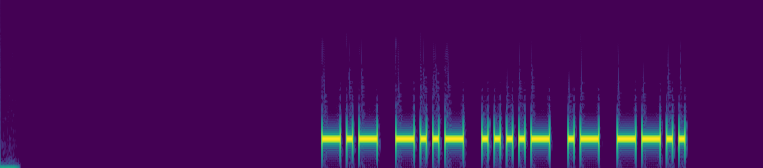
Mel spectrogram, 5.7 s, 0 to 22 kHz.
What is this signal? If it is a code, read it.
Morse code, heard as a keyed tone, about 25 wpm, 700 Hz. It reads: KX4AZ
